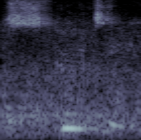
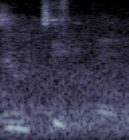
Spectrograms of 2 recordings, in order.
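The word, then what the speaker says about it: Ncuti: And we were told Scooty. And we're like, no, it's Shooty.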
